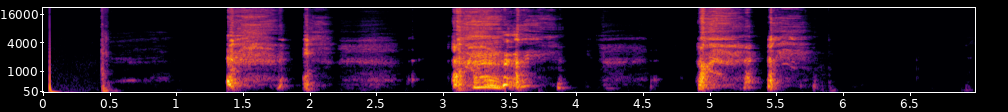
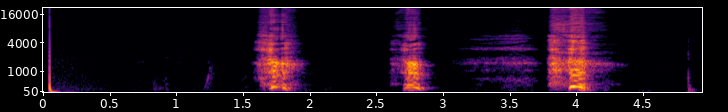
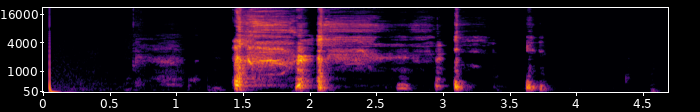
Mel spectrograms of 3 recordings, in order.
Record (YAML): three_cough_length: 7.0 s
three_cough_amplitude: 32768
three_cough_signal_mean_std_ratio: 0.39
exhalation_length: 4.9 s
exhalation_amplitude: 24431
exhalation_signal_mean_std_ratio: 0.3
cough_length: 4.7 s
cough_amplitude: 30784
cough_signal_mean_std_ratio: 0.37
survey_phase: beta (2021-08-13 to 2022-03-07)
age: 65+
gender: Female
wearing_mask: 'No'
symptom_none: true
smoker_status: Ex-smoker
respiratory_condition_asthma: false
respiratory_condition_other: false
recruitment_source: REACT
submission_delay: 1 day
covid_test_result: Negative
covid_test_method: RT-qPCR
influenza_a_test_result: Negative
influenza_b_test_result: Negative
